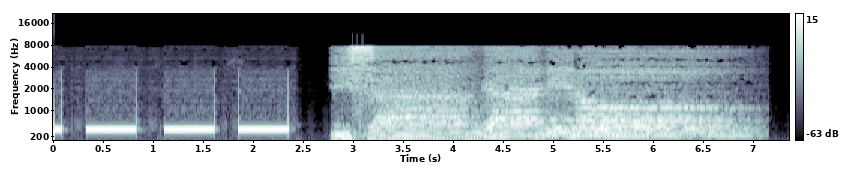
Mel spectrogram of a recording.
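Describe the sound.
A telephone busy signal after a call is hung up: three steady, mid-pitched beeps in an even on-off rhythm. After a short gap it gives way to a louder, dense harmonic sound.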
